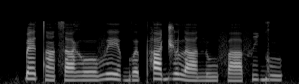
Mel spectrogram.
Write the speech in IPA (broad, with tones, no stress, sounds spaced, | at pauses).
k͡p ɛ˦ t ã˨ s a˨ ɣ oː˨ v eː˦˨ ɡʷ ɛ˨ pʰ a˦ d͡ʒ ʊ˦ l aː˨ n uː˨ f aː˨ f i˦ ɡ u˦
